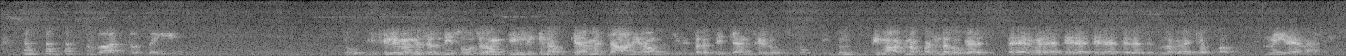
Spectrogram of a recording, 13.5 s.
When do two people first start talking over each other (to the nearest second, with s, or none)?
none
